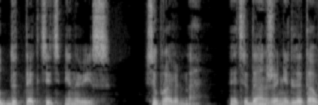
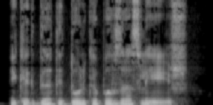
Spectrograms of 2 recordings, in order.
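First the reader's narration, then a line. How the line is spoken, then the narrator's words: Sigh, quiet question. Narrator (Russian): вздохнула тихо спросила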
